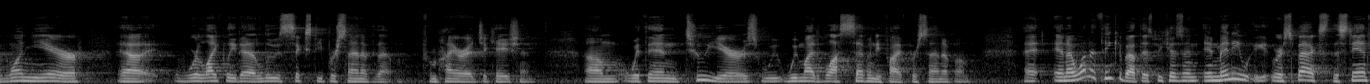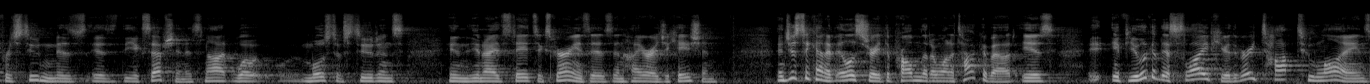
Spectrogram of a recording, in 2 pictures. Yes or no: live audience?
yes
